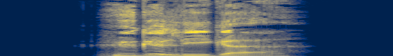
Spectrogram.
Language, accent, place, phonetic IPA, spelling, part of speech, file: German, Germany, Berlin, [ˈhyːɡəlɪɡɐ], hügeliger, adjective, De-hügeliger.ogg
- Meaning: 1. comparative degree of hügelig 2. inflection of hügelig: strong/mixed nominative masculine singular 3. inflection of hügelig: strong genitive/dative feminine singular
